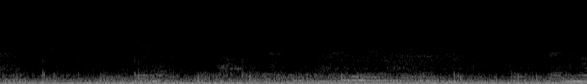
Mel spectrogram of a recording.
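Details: Low, even purring from a cat, a soft rumble that swells and fades in a regular rhythm with each breath, over quiet background noise.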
